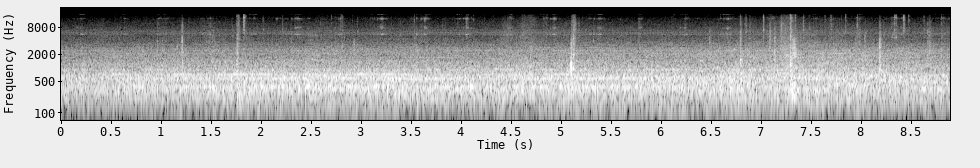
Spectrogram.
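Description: Vehicle running slowly along a dirt track, heard from inside the cab: a steady engine hum with tyre and road noise. A sharp click about five seconds in and a softer one about two seconds later stand out.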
